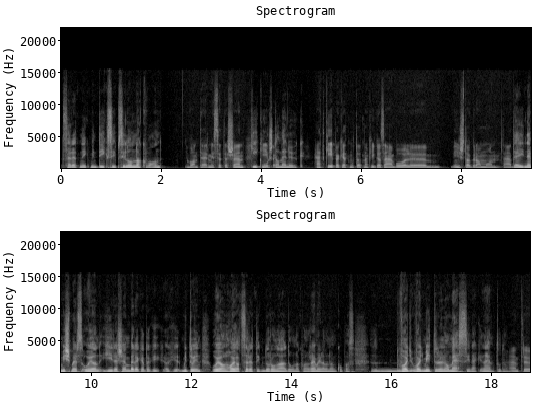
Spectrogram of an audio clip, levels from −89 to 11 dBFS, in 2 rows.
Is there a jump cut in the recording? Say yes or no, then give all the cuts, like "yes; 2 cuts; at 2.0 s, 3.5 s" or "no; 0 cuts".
no; 0 cuts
